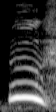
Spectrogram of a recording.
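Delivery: short high-pitched whoop of relief; high whew. Real, not acted. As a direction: let out a high "whew" after the effort. Relief after landing a flathead.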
